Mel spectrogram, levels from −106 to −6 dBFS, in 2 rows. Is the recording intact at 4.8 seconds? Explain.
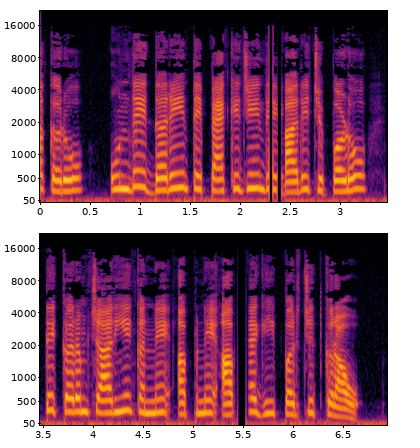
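Yes, the speech at 4.8 seconds plays through intact, with no dropout, click, distortion or other fault at that moment.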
